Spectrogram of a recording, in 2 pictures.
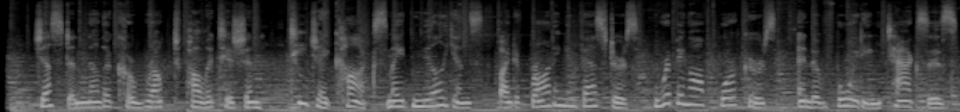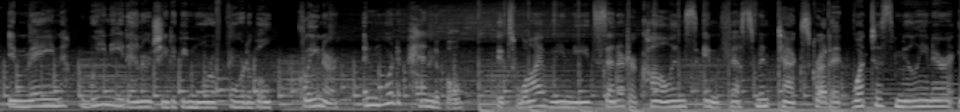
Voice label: english american political ads

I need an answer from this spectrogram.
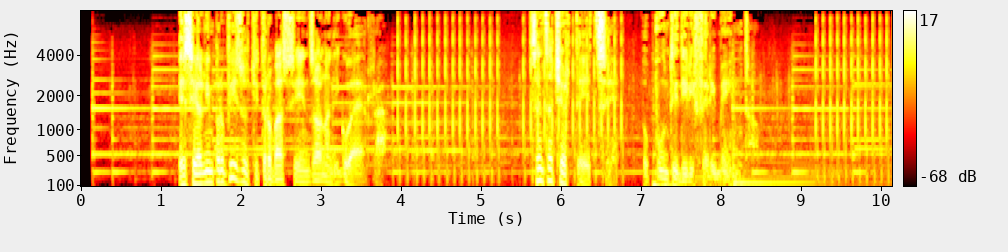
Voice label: italian

